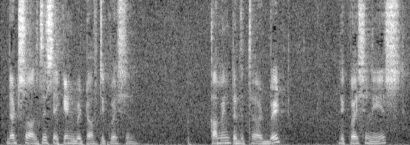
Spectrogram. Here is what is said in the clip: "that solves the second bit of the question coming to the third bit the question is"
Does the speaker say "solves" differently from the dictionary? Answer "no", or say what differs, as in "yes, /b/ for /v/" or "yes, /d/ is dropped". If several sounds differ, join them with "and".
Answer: yes, /v/ is dropped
